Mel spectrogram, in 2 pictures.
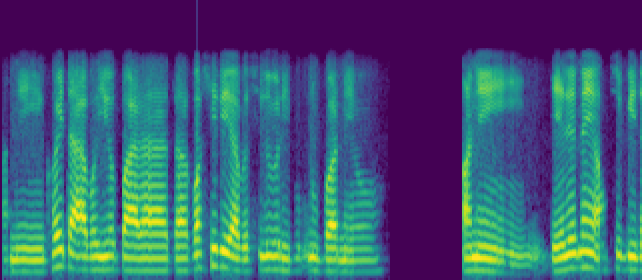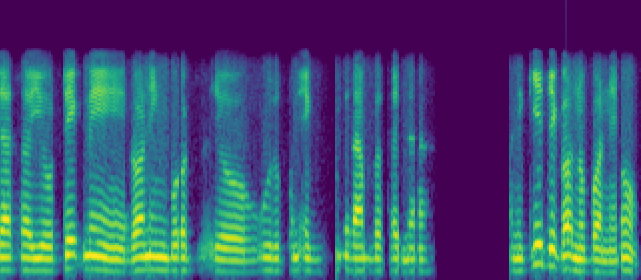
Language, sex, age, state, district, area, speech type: Nepali, male, 45-60, West Bengal, Kalimpong, rural, conversation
